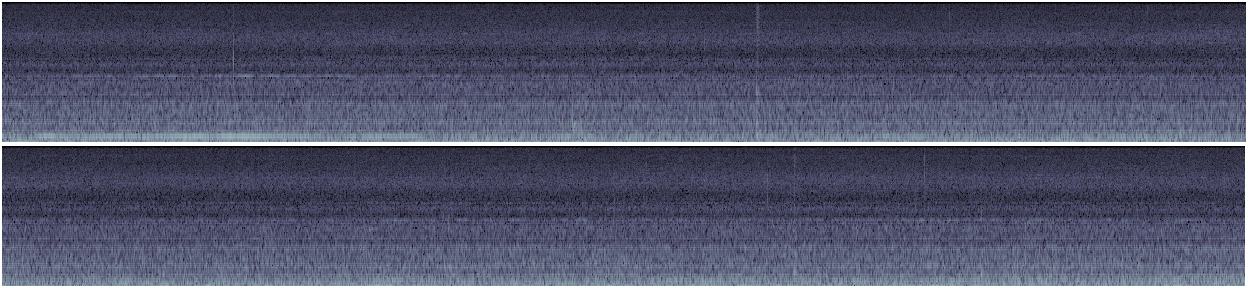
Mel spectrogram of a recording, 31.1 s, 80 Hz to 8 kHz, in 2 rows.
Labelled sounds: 0.0	5.0	vessel noise, 0 to 8.0 kHz

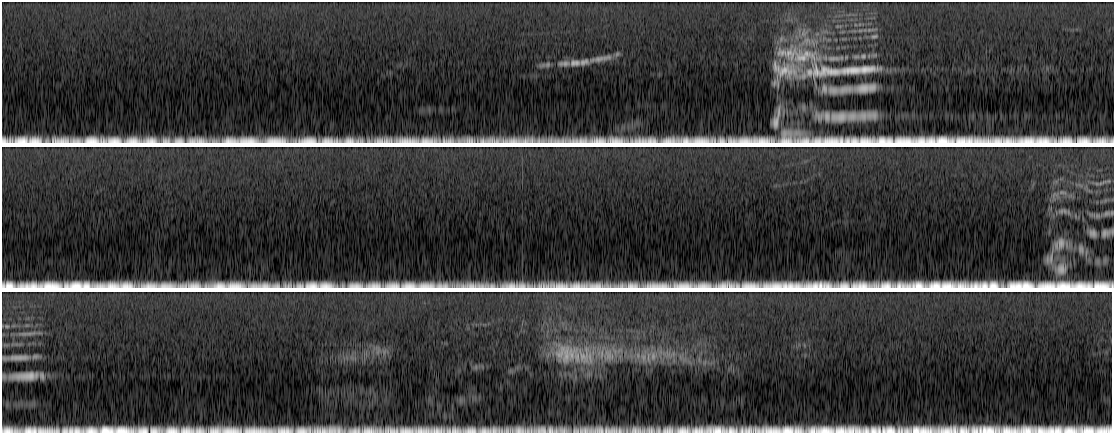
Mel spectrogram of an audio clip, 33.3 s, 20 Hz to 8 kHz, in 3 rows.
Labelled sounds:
5.2	6.2	killer whale, Bigg's (transient), 1.5 to 4.0 kHz
7.7	8.9	killer whale, Bigg's (transient), 1.1 to 6.8 kHz
18.8	19.7	killer whale, Bigg's (transient), 1.4 to 4.1 kHz
21.6	22.8	killer whale, Bigg's (transient), 0.80 to 5.0 kHz
25.4	26.2	killer whale, Bigg's (transient), 1.6 to 2.5 kHz
26.9	29.0	killer whale, Bigg's (transient), 1.5 to 4.1 kHz

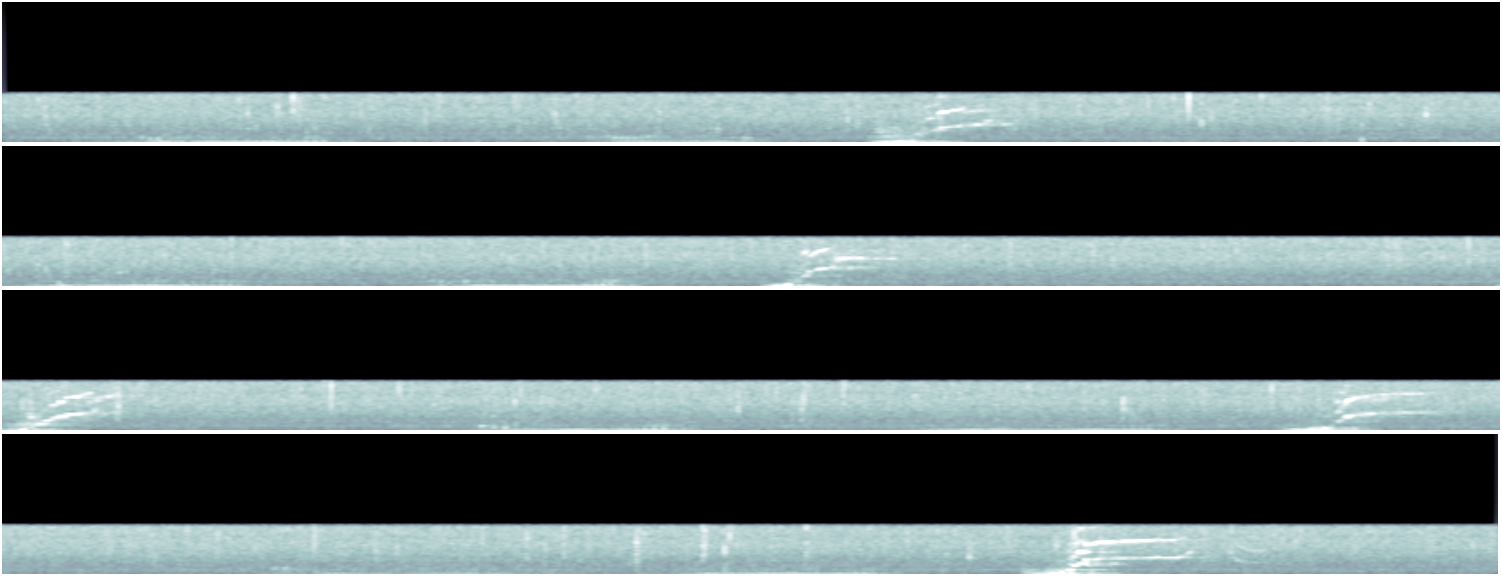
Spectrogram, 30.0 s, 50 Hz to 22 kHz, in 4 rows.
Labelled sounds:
4.3	5.1	humpback whale, 0.97 to 3.1 kHz
11.5	12.0	humpback whale, 2.4 to 4.6 kHz
15.2	15.5	humpback whale, 1.8 to 3.2 kHz
21.7	22.2	humpback whale, 2.0 to 5.9 kHz
27.6	28.4	humpback whale, 0.78 to 5.7 kHz

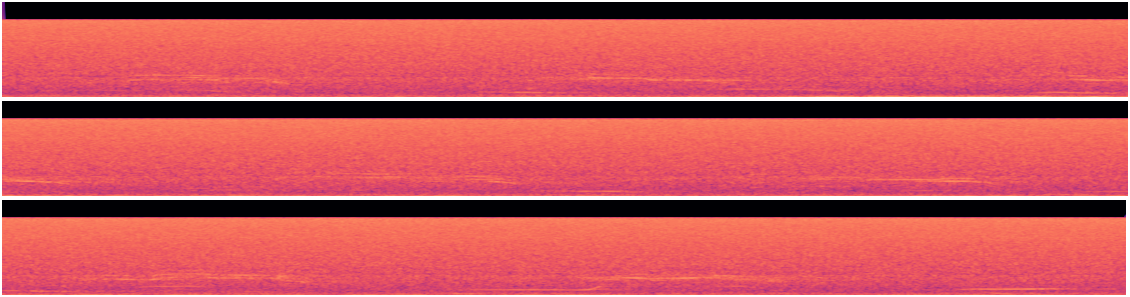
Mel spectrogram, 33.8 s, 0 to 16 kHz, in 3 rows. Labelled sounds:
24.0	24.3	humpback whale, 0.80 to 0.86 kHz

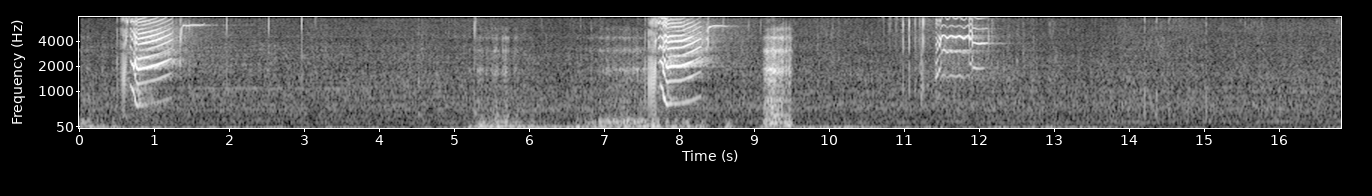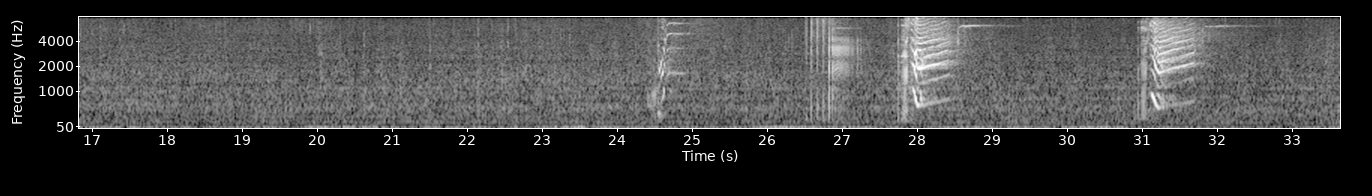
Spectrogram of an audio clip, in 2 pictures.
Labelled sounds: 0.6	1.9	killer whale, southern Alaska resident, 0.30 to 8.0 kHz
7.5	8.9	killer whale, southern Alaska resident, 0.37 to 8.0 kHz
11.2	12.3	killer whale, southern Alaska resident, 0.78 to 8.0 kHz
24.4	25.1	killer whale, southern Alaska resident, 0.17 to 8.0 kHz
26.5	27.2	killer whale, southern Alaska resident, 0.37 to 8.0 kHz
27.6	29.5	killer whale, southern Alaska resident, 0.17 to 8.0 kHz
30.9	32.9	killer whale, southern Alaska resident, 0.17 to 8.0 kHz

